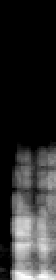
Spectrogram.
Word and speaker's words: Aegis: to mention what the Aegis trait does I'll try to pronounce it as Aegis because I do believe it's a hard G if you're new to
